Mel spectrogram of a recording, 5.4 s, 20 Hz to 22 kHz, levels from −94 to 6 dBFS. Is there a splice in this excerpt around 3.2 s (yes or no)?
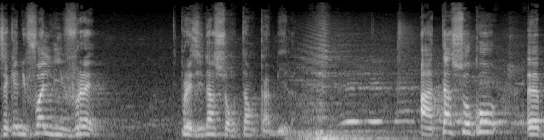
yes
